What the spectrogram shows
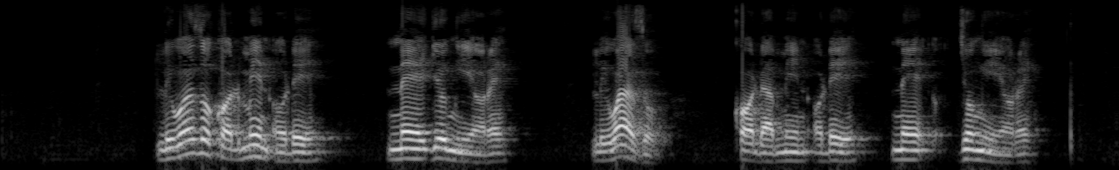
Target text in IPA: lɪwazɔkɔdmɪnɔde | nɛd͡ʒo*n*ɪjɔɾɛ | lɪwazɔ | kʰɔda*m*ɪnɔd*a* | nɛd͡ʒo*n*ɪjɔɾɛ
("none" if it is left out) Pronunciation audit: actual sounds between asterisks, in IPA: ŋ, m, e, ŋ

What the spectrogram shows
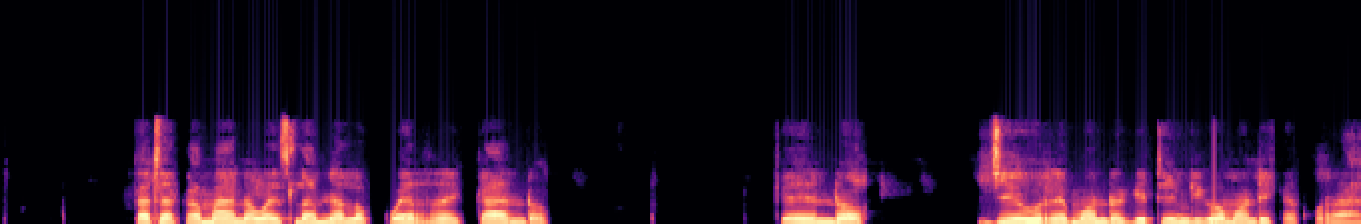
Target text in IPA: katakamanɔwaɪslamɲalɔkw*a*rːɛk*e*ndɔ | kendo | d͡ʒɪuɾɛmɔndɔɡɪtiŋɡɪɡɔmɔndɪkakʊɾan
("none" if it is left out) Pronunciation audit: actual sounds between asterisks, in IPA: ɛ, a

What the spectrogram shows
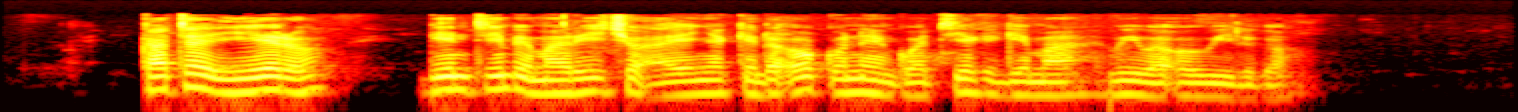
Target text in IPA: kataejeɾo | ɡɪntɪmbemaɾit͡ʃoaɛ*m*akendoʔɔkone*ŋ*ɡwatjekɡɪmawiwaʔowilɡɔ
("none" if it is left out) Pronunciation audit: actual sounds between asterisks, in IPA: ɲ, ŋ

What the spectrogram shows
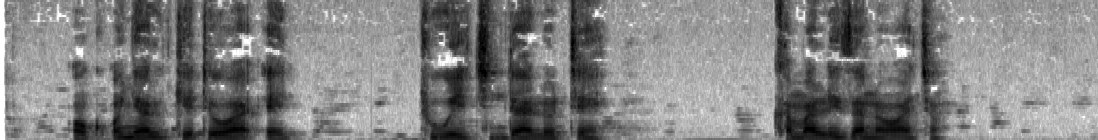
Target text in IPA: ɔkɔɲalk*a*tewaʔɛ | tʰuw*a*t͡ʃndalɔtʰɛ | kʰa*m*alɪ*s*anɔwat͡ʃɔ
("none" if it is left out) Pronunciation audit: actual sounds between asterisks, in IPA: e, e, m, z

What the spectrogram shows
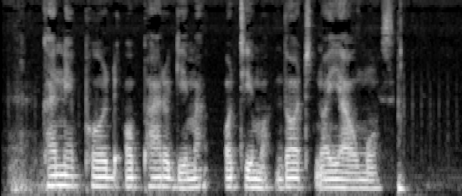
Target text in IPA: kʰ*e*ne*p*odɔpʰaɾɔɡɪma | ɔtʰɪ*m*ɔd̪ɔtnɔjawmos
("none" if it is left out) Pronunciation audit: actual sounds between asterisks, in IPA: a, pʰ, m

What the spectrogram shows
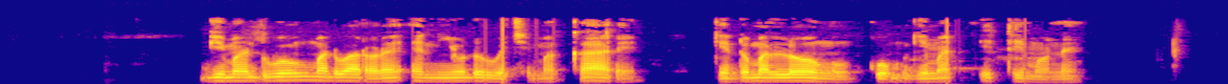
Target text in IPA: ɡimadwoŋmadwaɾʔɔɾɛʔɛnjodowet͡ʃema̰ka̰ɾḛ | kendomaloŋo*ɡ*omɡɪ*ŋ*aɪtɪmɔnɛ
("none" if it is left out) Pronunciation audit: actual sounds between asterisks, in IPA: k, m

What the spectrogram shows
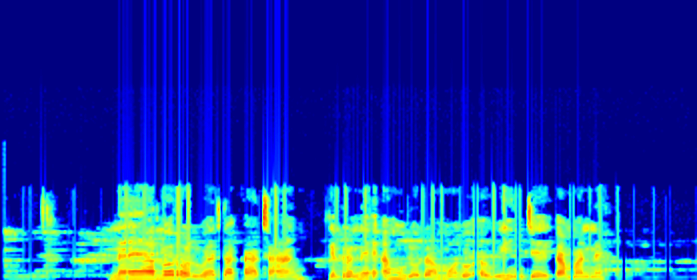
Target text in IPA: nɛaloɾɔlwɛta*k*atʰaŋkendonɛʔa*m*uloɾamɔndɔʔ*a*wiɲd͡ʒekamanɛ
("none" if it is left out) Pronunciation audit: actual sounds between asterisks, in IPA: k, m, a

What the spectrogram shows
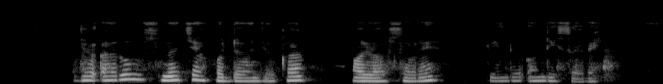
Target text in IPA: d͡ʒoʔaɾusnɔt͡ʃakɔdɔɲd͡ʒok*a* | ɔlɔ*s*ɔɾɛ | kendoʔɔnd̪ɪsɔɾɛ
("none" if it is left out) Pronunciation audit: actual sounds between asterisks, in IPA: a, s

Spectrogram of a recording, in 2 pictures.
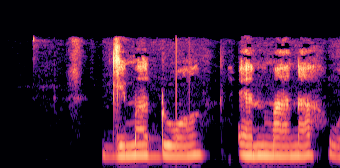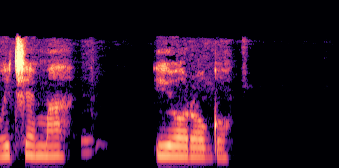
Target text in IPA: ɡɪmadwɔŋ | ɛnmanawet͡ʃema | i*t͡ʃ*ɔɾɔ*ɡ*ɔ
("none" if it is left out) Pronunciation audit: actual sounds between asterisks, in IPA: none, ɡ

